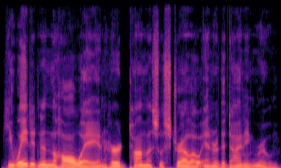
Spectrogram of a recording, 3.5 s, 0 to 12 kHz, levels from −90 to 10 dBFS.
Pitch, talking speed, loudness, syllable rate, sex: 105 Hz, 220 wpm, -17 LUFS, 5.9 syllables/s, male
